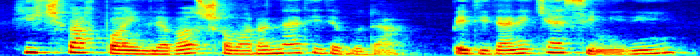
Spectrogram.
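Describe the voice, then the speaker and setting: A woman reading aloud voices a cheeky, tipsy young male villager who talks loudly in a teasing, colloquial way. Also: mid-range voice, lightly acted.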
